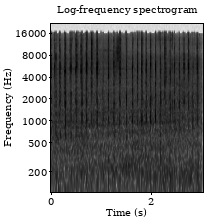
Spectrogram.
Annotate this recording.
You can hear the noise of a suitcase with wheels going in the street.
